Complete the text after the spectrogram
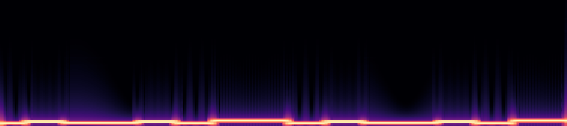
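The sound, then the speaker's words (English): A simple set of pure electronic tones, recreated by Deutsch for a listening experiment and sent to the left ear, steps back and forth between lower and higher pitches in a repeating pattern, clean and steady at even volume, with no voices. “To do this, Deutsch recreated a simple set of tones alternating between low and high and sent it to the left ear.”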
